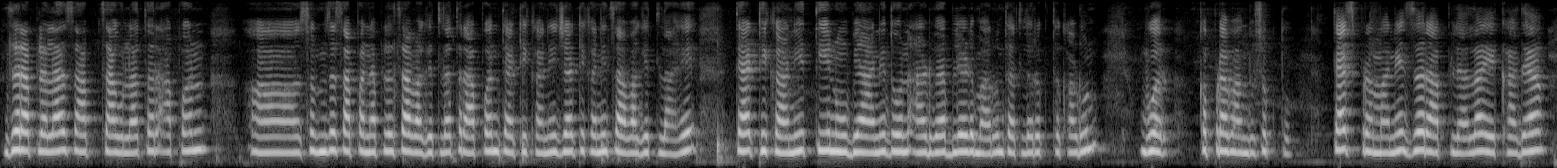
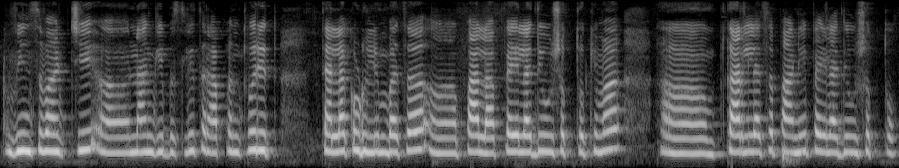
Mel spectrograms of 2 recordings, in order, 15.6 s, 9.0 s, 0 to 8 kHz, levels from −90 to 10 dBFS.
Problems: none marked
